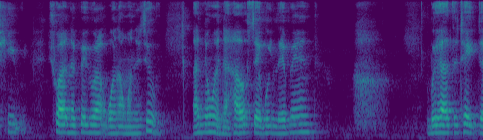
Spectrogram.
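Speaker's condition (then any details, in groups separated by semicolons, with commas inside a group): ALS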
